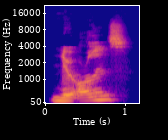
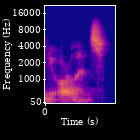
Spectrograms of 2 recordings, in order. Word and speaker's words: New Orleans: This one's hard for me. There's New Orleans, New Orleans. I think New Orleans is probably the most correct, but I pronounce it New Orleans. And that might be just a regional thing. So you'll hear New Orleans, New Orleans, and other various versions of pronouncing this. So if you hear it said a couple different ways, that's normal. It's just kind of what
